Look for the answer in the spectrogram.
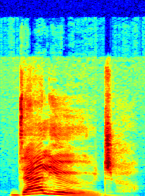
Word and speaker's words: deluge: Atenção que o som da letra U aqui é como o nome da própria letra U, que é U. E esse G acaba soando um pouco como se fosse um DJ. Deluge, deluge, ok?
